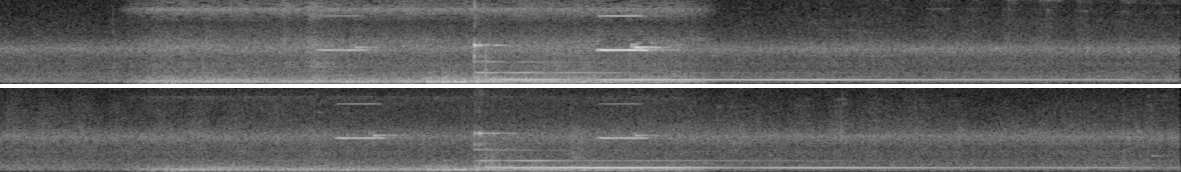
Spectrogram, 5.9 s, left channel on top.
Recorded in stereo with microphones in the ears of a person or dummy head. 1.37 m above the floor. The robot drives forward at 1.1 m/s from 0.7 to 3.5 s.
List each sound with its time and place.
2.4 s a clink: 45° left (ahead or behind), 1.9 m; by 5.7 s 75° left (ahead or behind), 1.4 m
